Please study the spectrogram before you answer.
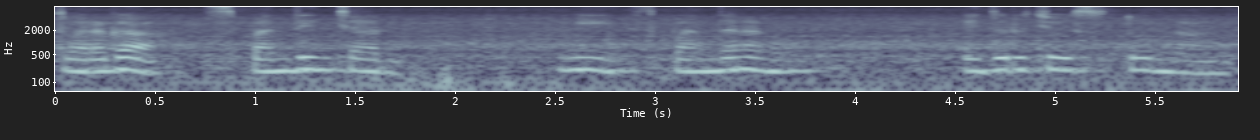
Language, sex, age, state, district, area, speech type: Telugu, female, 18-30, Andhra Pradesh, Krishna, urban, spontaneous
